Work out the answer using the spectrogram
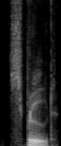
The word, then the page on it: spruit: American English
